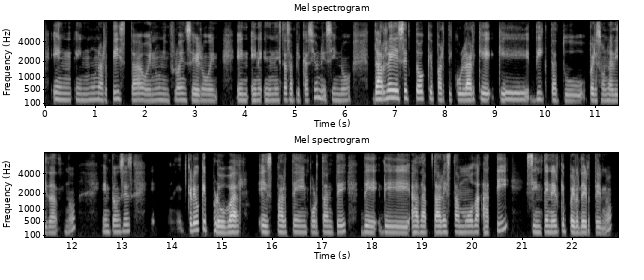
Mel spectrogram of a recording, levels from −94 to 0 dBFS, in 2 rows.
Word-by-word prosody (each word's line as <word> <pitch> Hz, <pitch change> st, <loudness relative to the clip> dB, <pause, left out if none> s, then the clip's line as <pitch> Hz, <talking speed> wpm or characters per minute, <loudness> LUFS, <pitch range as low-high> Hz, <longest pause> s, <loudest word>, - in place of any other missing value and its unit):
en 185 Hz, -2 st, -3 dB
en 175 Hz, 0 st, -10 dB
un 190 Hz, +1 st, -8 dB
artista, 180 Hz, 0 st, -2 dB
o 170 Hz, -2 st, -7 dB
en 165 Hz, +1 st, -8 dB
un 180 Hz, 0 st, -10 dB
influencer, 175 Hz, 0 st, +1 dB
o 165 Hz, -1 st, -6 dB
en 165 Hz, -, -10 dB, 0.3 s
en 170 Hz, -1 st, -3 dB
en 170 Hz, +1 st, -3 dB
en 170 Hz, +1 st, -8 dB
estas 180 Hz, +2 st, -2 dB
aplicaciones, 175 Hz, +7 st, 0 dB
sino 170 Hz, -2 st, -3 dB, 0.4 s
darle 210 Hz, +4 st, +6 dB
ese 225 Hz, +1 st, +9 dB
toque 210 Hz, -1 st, 0 dB
particular 175 Hz, -1 st, -1 dB
que 185 Hz, -2 st, +1 dB, 0.2 s
que 190 Hz, +1 st, -4 dB
dicta 185 Hz, -1 st, -3 dB
tu 160 Hz, -1 st, -11 dB
personalidad, 165 Hz, -2 st, 0 dB
¿no? 275 Hz, -, -11 dB, 0.5 s
Entonces 185 Hz, +2 st, -2 dB, 1.1 s
creo 215 Hz, +3 st, +5 dB
que 245 Hz, +2 st, +5 dB
probar 170 Hz, -1 st, +3 dB, 0.4 s
es 175 Hz, -2 st, +5 dB
parte 175 Hz, 0 st, -3 dB
importante 170 Hz, +2 st, -4 dB, 0.3 s
de 170 Hz, -1 st, 0 dB
de 165 Hz, -2 st, -2 dB
adaptar 170 Hz, 0 st, +1 dB
esta 180 Hz, 0 st, +3 dB
moda 175 Hz, +1 st, 0 dB
a 165 Hz, -, 0 dB
ti, 235 Hz, +11 st, 0 dB, 0.3 s
sin 170 Hz, -3 st, +6 dB
tener 175 Hz, 0 st, +2 dB
que 195 Hz, 0 st, 0 dB
perderte, 170 Hz, -2 st, +1 dB
¿no? 305 Hz, -, -9 dB
175 Hz, 120 wpm, -27 LUFS, 170-185 Hz, 1.1 s, ese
